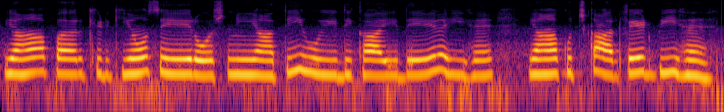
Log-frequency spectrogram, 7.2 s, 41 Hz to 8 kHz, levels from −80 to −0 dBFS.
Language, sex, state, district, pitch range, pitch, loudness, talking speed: Hindi, female, Rajasthan, Jaipur, 235-260 Hz, 250 Hz, -13 LUFS, 130 wpm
